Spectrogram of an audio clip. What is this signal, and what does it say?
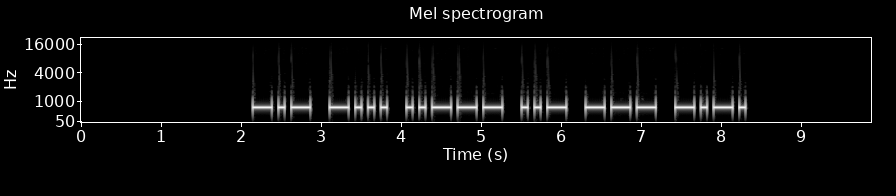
Morse code, heard as a keyed tone, about 15 wpm, 700 Hz. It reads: KB2UOC
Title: USA Call Signs - 6 Characters - Repeated 2x - 15wpm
